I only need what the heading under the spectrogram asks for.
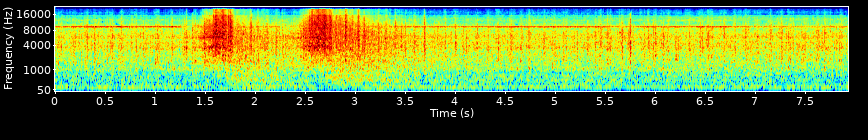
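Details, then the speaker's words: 1979 Ford F150 351M V8 petrol idling in neutral after correcting two swapped plug wires in the firing order, which had caused a miss. Steady, even low rumble, much smoother, with an occasional slight stumble and an exhaust leak. Smooth idle. "Smooth running motor right there. That's what it should run like."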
